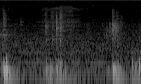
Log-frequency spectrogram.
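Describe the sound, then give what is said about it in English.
Computer keyboard typing as a country name is entered into an online geography quiz: a few short bursts of quick key clicks, fairly faint, with no talking. “So you type in Canada. Just type in Canada.”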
